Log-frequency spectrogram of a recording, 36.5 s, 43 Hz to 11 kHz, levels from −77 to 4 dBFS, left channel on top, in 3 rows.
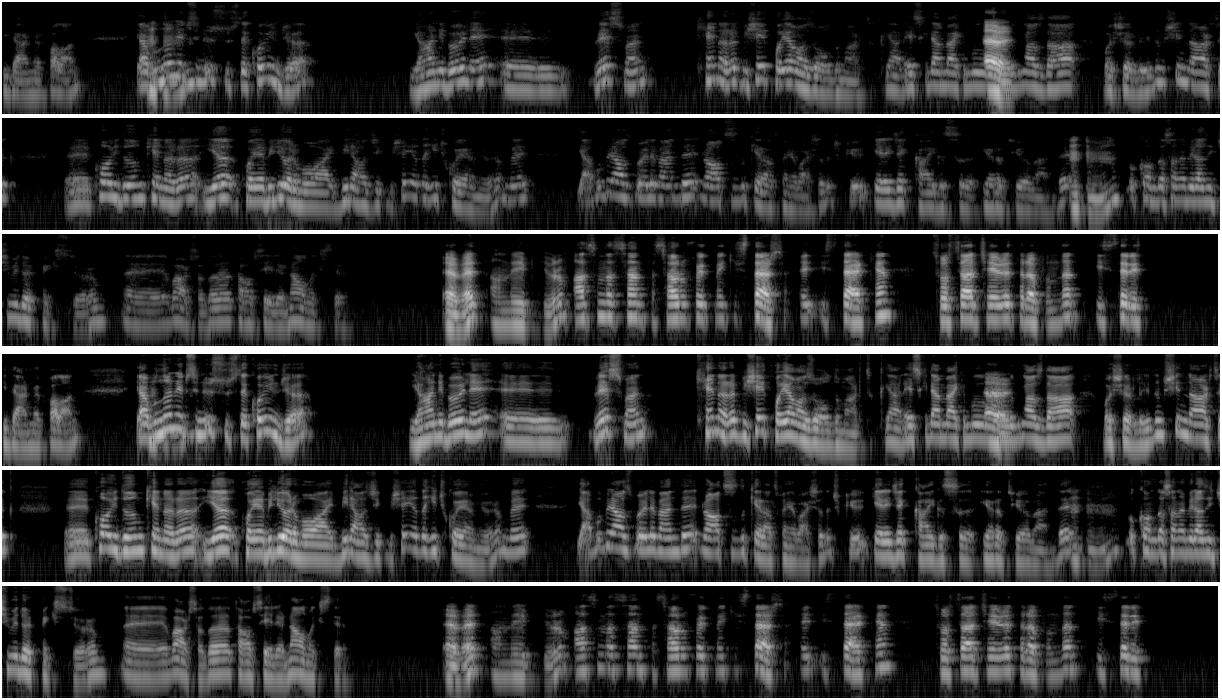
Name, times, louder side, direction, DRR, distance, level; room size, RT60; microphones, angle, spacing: voice 1, 0.0-3.1 4.1-6.5 6.9-10.8 11.0-17.4 17.9-22.9 23.4-27.8, right 7 dB, 90° right, 0.3 m, -32 dB
voice 2, 22.9-23.3 28.8-33.3 33.7-35.7, left 5 dB, 65° left, 0.4 m, -26 dB
2.4 x 2.2 x 2.5 m
head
